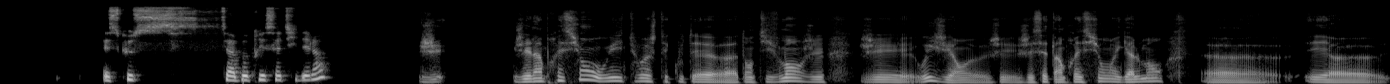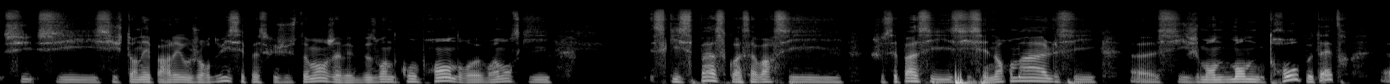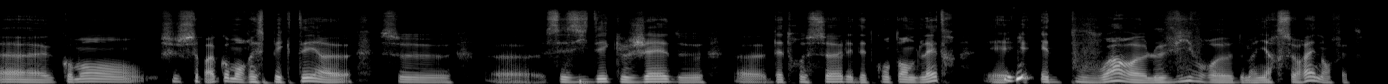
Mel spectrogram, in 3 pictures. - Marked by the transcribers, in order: other background noise; teeth sucking; tapping
- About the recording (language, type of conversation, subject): French, advice, Pourquoi je n’ai pas d’énergie pour regarder ou lire le soir ?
